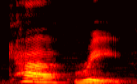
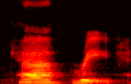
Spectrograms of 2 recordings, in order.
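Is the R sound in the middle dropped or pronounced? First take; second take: pronounced; pronounced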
